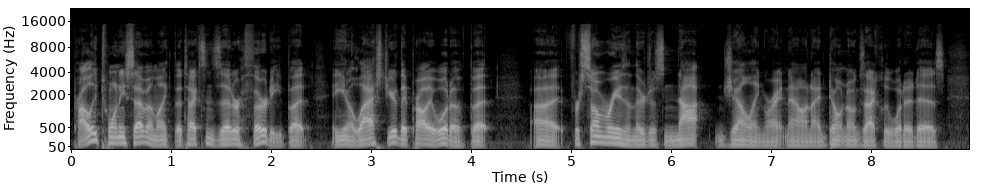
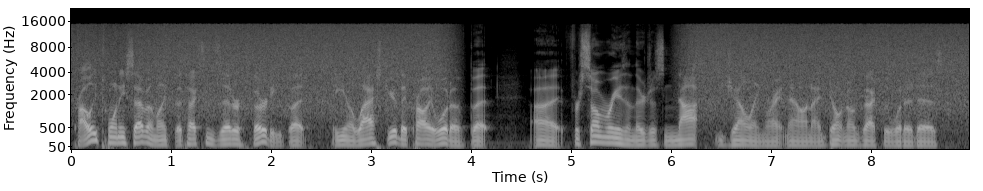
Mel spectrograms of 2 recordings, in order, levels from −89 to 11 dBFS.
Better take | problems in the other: first | hiss; loud; until 4 s and from 6 s on; 7 dB below the speech

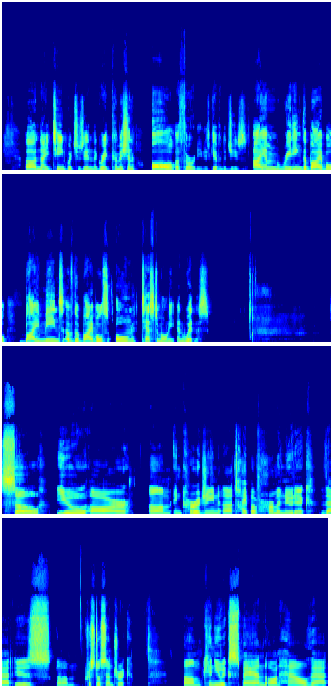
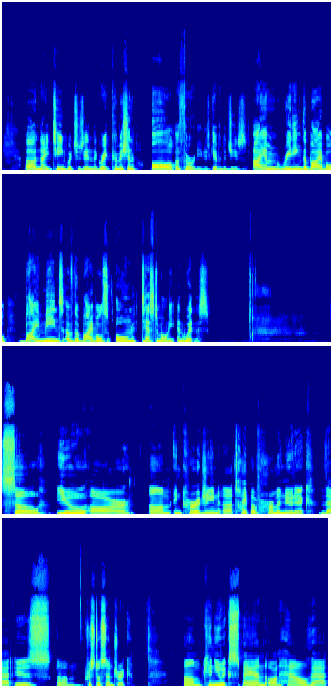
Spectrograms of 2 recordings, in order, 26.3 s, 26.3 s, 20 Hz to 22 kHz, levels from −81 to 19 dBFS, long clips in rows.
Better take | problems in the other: second | thin; somewhat; fading below 350 Hz

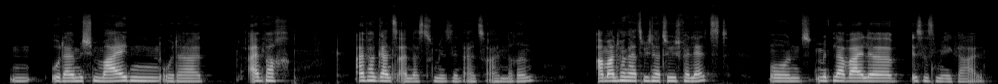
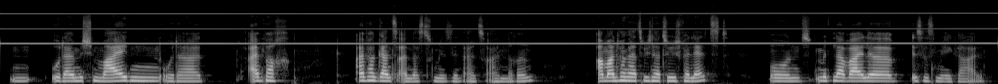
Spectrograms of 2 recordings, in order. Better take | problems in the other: first | high-pitched whine; loud; throughout; 2.5 kHz, 6 dB below the speech

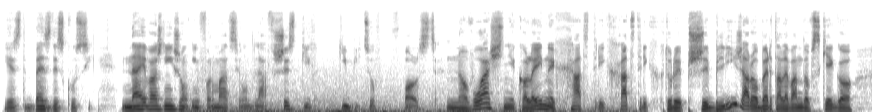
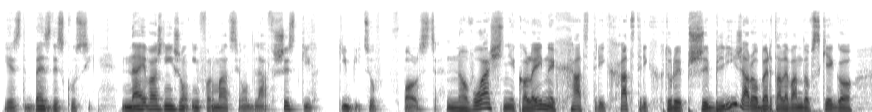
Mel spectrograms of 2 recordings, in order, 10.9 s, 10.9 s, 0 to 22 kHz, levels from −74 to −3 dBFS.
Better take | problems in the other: second | low rumble; faint; from 2.5 to 8 s; 20 dB below the speech

